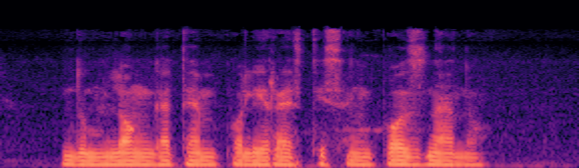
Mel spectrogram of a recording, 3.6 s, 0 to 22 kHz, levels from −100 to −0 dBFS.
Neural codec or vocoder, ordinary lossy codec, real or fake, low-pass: none; Opus, 32 kbps; real; 10.8 kHz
